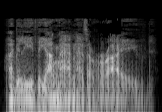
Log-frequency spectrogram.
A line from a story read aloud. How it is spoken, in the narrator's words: Simba said in his purr-growl voice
